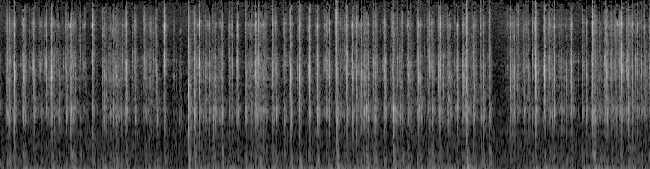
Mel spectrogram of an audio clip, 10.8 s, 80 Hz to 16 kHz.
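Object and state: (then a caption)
Plastic mechanical keyboard. Fingertips of both hands rapidly type on a full-size backlit mechanical keyboard with dark plastic keycaps and linear switches, resting on a wooden desk. The result is a fast, steady stream of crisp, bright plastic clicks with a soft low thud under each press, broken by brief pauses near 3 and 8 seconds.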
